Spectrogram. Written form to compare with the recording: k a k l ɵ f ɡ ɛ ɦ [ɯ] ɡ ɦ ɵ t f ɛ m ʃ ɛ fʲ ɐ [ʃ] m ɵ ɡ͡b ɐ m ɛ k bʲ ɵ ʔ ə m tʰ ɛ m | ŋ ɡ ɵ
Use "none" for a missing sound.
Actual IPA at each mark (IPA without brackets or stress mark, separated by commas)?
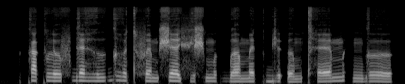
ɯ, ʃ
